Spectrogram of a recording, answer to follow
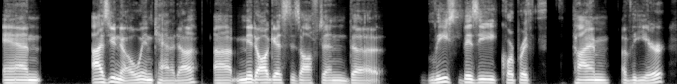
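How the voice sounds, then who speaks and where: A man born in Romania, speaking English as a later language, talks frankly and reflectively as a podcast guest. His voice sits fairly low, and the sound is dry and close with little room in it. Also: steady tone, measured pace, clean tone, dry recording. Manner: frank, reflective, thinks aloud. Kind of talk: casual interview chat.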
